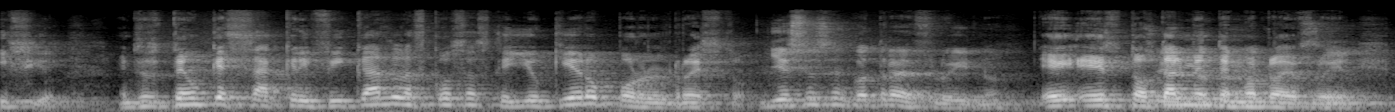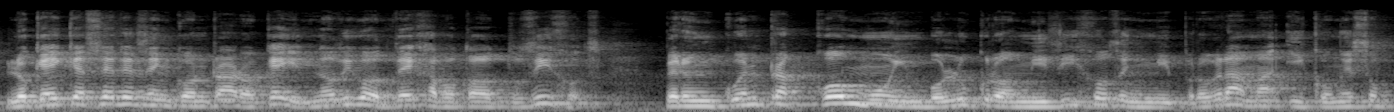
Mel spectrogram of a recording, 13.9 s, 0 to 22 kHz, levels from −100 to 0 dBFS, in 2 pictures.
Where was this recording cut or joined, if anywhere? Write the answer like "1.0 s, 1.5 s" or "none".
none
